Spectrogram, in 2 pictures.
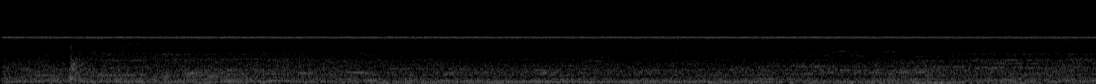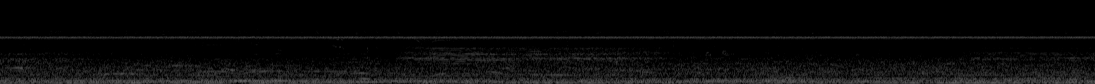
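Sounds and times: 
crickets trilling: 0.1 - 21.9.

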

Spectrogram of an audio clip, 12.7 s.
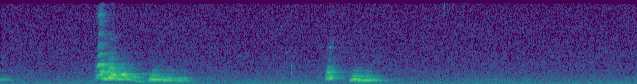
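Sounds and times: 
dogs in a small town at night: 1.9 - 3.7, 6.5 - 7.6.

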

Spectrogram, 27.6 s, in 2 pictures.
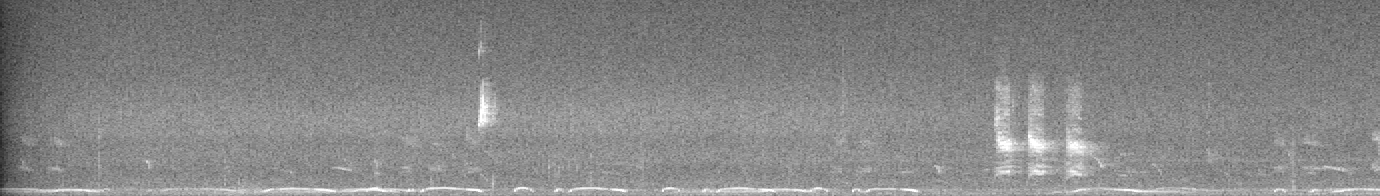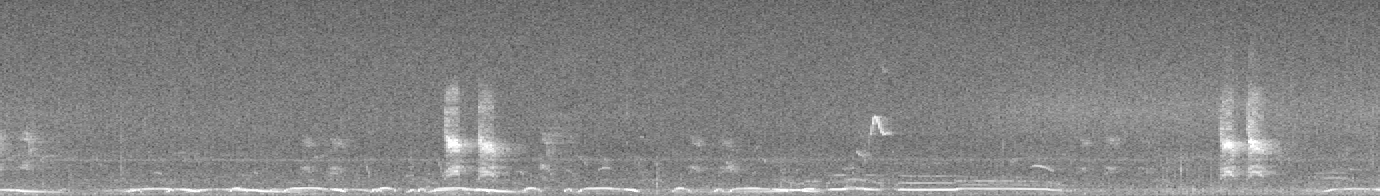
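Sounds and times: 
scaled doves calling together with arched cooing notes: 0.1 - 27.5.

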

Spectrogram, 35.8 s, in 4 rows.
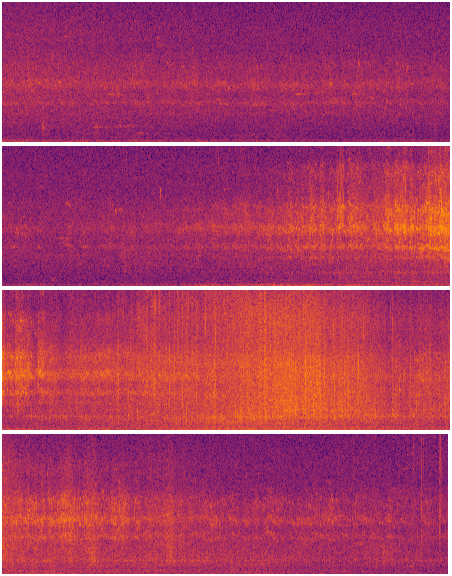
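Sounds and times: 
car passing: 14.2 - 35.6.

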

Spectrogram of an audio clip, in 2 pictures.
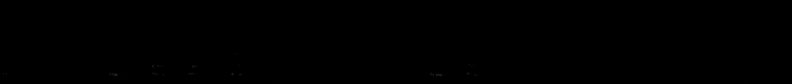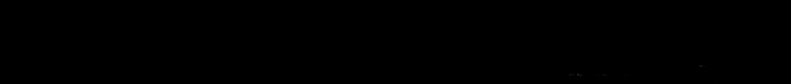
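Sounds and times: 
distant dogs barking in a rural area: 0.0 - 0.3, 1.1 - 2.6, 3.5 - 6.1, 13.6 - 15.4
crickets chirping in front of a church at night: 0.0 - 15.7.

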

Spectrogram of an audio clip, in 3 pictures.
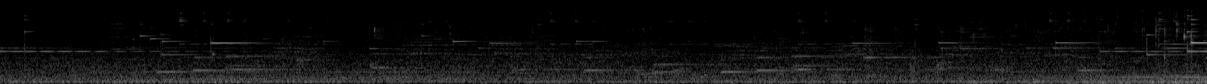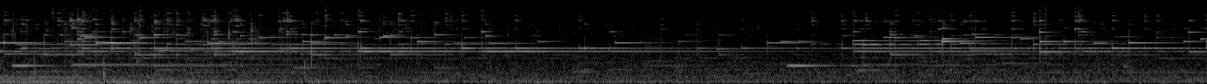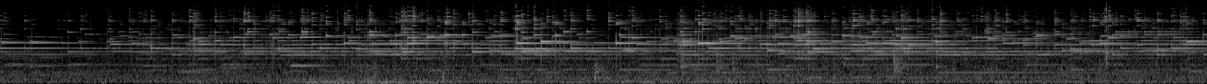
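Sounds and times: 
wind chimes in a shop in strong wind: 0.0 - 36.2
strong wind: 9.5 - 19.0, 24.8 - 36.2.

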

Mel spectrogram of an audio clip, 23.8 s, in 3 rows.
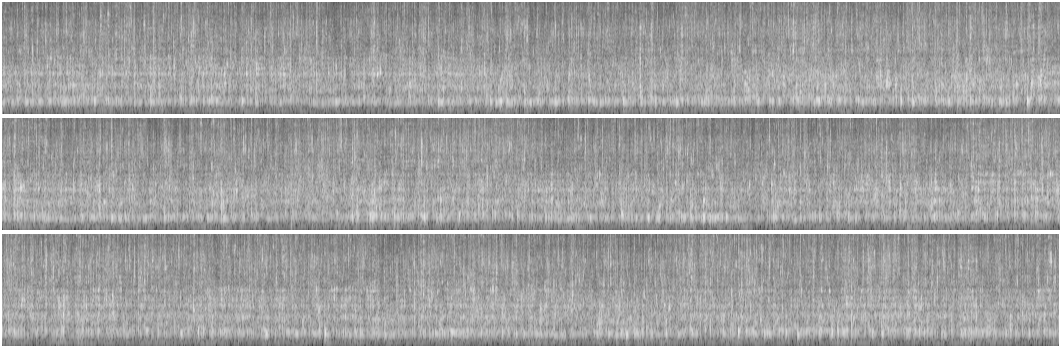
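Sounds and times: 
small waterfall recorded very close: 0.0 - 23.7.

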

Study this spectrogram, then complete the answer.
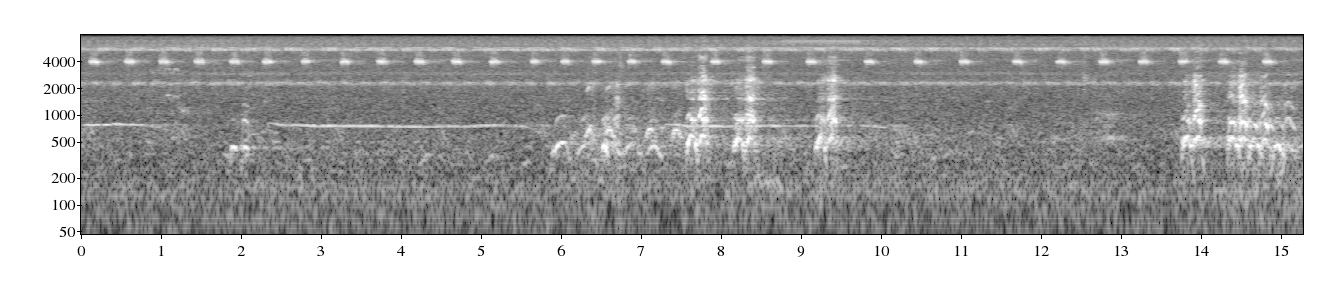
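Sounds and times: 
dog barking while passing by: 6.3 - 8.6, 9.2 - 9.6, 13.8 - 15.2.

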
